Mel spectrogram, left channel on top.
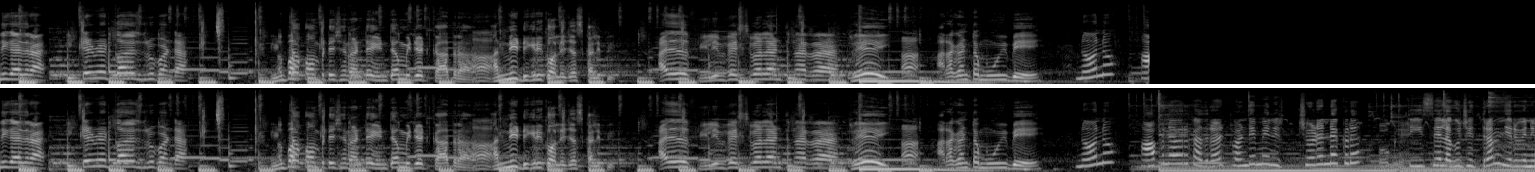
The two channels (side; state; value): left; drops out; at 11.5 s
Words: కాదురా ఇంటర్మీడియట్ కాలేజ్ గ్రూప్ అంట. ఇంటర్ కాంపిటీషన్ అంటే ఇంటర్మీడియట్ కాదురా, అన్ని డిగ్రీ కాలేజెస్ కలిపి. అదే ఫిలిం ఫెస్టివల్ అంటున్నారా? రే అరగంట మూవీ బే. నోను హాఫ్ అన్ అవర్ కదరా, 20 minutes. చూడండి అక్కడ తీసే లఘు చిత్రం 20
